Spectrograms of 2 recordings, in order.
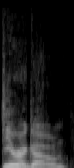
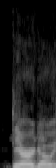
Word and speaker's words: Dirigo: And in the prep to this podcast, he explained to me that Durggo is the proper Latin pronunciation. Dergo is the main.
